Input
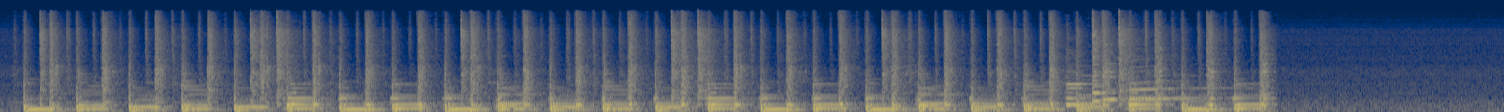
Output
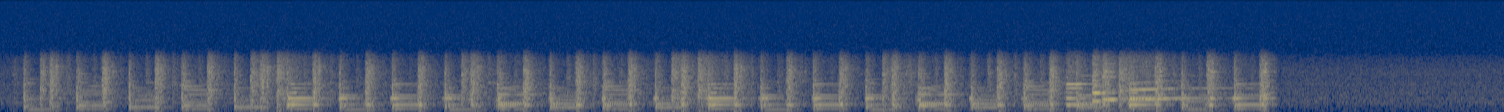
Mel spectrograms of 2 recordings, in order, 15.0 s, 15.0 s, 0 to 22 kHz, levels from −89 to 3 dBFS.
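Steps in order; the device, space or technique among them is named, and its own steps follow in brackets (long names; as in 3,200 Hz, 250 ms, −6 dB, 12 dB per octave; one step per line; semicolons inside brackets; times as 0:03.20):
army field radio (band-pass filter 360–2,900 Hz; variable-slope delta modulation 16 kbit/s; white noise bed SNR 25 dB)
level +1 dB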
